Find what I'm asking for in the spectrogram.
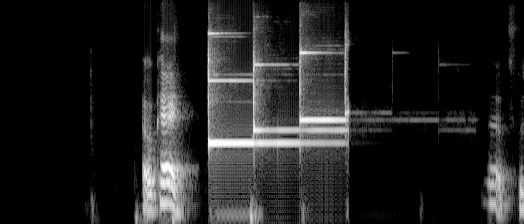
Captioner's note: bell dinging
